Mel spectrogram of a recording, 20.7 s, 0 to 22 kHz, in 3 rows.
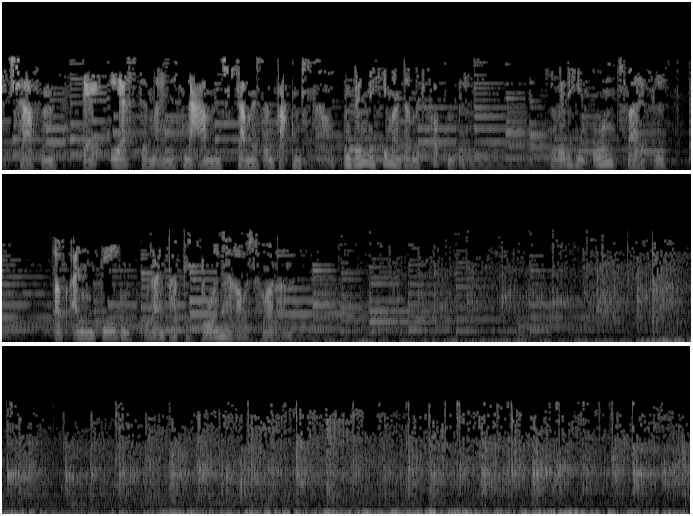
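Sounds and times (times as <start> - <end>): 
tonal music-like sound: 0.0 - 20.6
speech: 0.2 - 6.8, 7.4 - 9.9
hunter's horse hooves clip-clopping: 10.3 - 20.6.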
